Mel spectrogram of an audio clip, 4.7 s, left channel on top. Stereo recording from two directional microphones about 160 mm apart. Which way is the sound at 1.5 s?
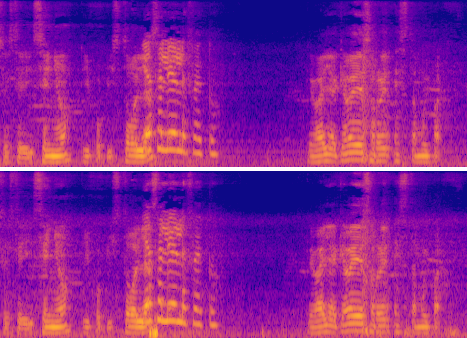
55° right (ahead or behind).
